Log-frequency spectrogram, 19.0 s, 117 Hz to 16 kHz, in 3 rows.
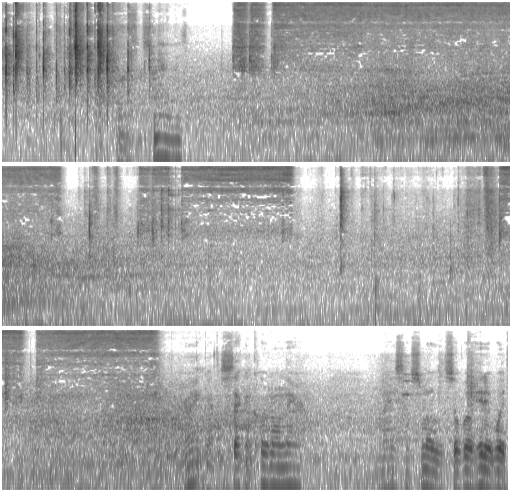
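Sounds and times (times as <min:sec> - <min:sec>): spray can hissing: 0:02.8 - 0:10.1, 0:12.3 - 0:14.7.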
